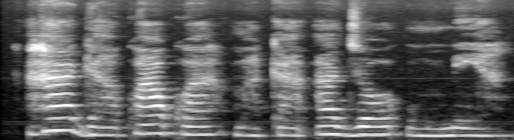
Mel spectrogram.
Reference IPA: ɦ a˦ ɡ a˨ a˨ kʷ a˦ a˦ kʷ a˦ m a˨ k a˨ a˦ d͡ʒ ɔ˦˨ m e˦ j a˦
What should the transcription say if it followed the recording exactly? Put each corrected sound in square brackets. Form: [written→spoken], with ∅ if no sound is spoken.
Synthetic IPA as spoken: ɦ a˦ ɡ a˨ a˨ kʷ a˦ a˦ kʷ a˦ m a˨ k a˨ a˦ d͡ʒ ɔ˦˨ m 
